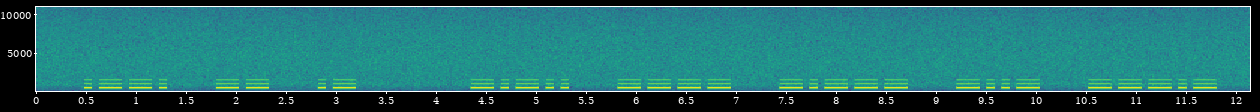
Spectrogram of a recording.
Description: Morse code (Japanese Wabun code), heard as a keyed tone, machine-sent, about 16 wpm, spaced as for 11 wpm, 510 Hz. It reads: ツヨイ キコエマス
